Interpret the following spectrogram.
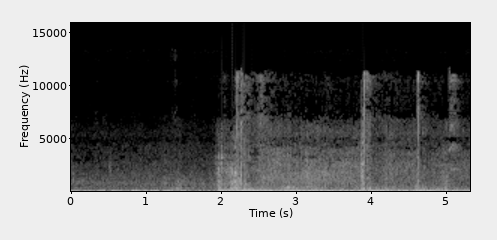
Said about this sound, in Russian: Такие бум-бум-бум, начинают идти взрывы.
